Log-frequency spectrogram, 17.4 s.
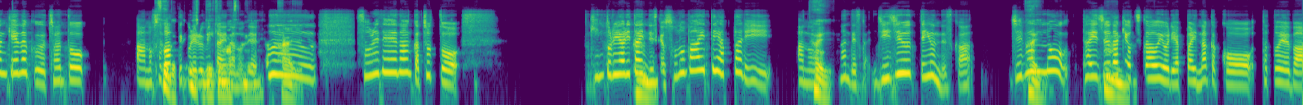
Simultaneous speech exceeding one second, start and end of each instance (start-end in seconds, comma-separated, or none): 2.1-4.1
